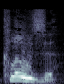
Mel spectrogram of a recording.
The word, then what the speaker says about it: close: Close인데 뒤에 SE가 있죠. 이거 Z 발음을 합니다. Z. 어떻게 해요? Close. – Close. – 그렇죠. Close가 아니에요.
